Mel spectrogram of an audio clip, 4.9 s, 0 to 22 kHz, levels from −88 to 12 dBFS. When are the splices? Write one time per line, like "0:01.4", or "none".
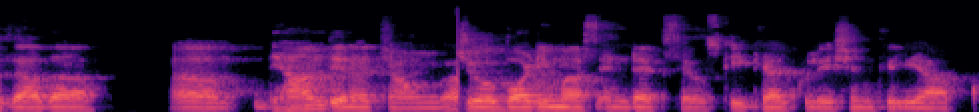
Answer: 0:02.3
